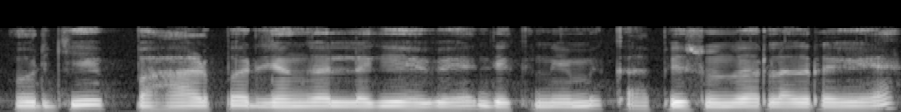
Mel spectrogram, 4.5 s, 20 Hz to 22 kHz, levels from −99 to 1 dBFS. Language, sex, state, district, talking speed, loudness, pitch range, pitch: Maithili, male, Bihar, Supaul, 200 wpm, -16 LUFS, 125-135 Hz, 130 Hz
